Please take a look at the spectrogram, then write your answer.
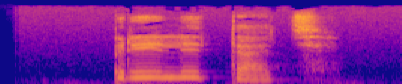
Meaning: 1. to land; to touch down 2. to descend to soil (flying) 3. to arrive swiftly, to abruptly (sometimes unexpectedly)
- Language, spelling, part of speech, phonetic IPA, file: Russian, прилетать, verb, [prʲɪlʲɪˈtatʲ], Ru-прилетать.ogg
